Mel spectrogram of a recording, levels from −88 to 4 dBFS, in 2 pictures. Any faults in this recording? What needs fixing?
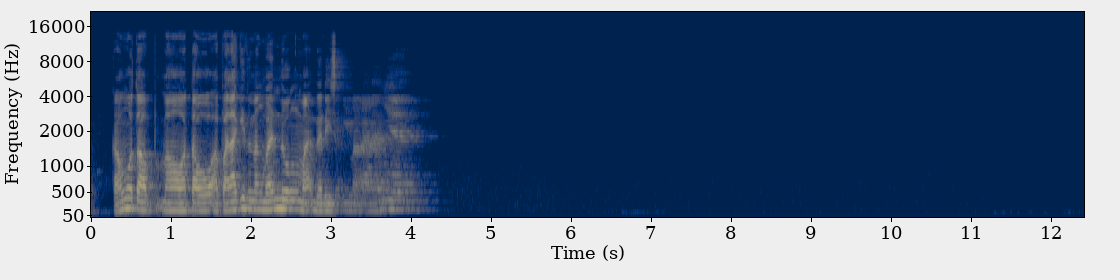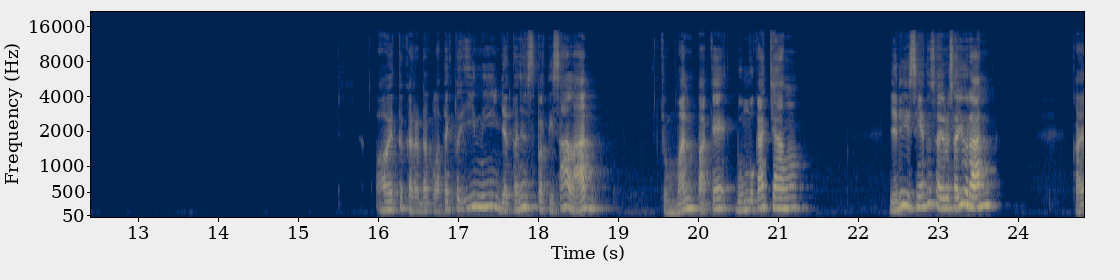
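From 3.05 to 11.16 s the speech abruptly turns hollow, roomy and bass-light, about 10 dB quieter, likely from a switch to a distant microphone. To prevent it, monitor and back up the close microphone's feed so a failed or dropped channel is caught before the distant one takes over.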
